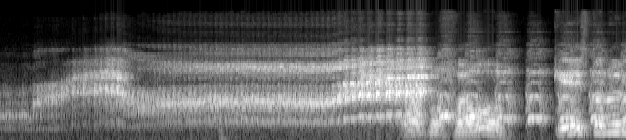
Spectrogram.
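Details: A kookaburra wakes a household in the morning like an alarm clock: a rolling, rapid chuckle builds for several seconds into loud, choppy, descending laughing notes. A person's voice overlaps near the end.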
